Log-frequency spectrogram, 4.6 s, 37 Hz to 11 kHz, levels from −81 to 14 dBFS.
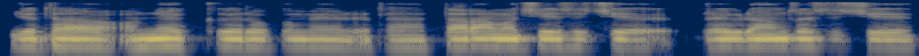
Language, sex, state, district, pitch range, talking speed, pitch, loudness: Bengali, male, West Bengal, Jalpaiguri, 105-110 Hz, 145 wpm, 105 Hz, -17 LUFS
